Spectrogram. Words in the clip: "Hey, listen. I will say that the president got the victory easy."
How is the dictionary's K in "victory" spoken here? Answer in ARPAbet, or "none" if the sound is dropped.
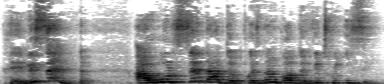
none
